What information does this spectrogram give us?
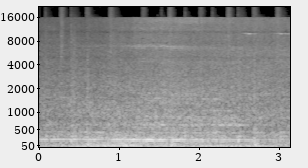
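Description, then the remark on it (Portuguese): A large bi-articulated bus engine drones steadily in the bus lane on Rua Padre Anchieta in Curitiba, Brazil, its low hum over a constant wash of wet, hissing street noise from rain and passing traffic on a rainy day, with no voices. “Os sons de fundo que você ouve neste episódio são da canaleta do biarticulado ali da rua Padre Anchieta, num típico dia de chuva curitibano.”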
